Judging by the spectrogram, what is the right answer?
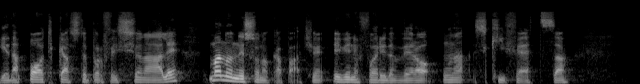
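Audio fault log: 0.91–0.93 s and 3.95–3.97 s: lost packet rebuilt from error correction. Just after "da podcast" and after "capace e viene fuori", a 20 ms stretch turns rougher and noisier with no gap. This suggests a single lost Opus packet was replaced by the low-bitrate copy carried in the following packet.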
